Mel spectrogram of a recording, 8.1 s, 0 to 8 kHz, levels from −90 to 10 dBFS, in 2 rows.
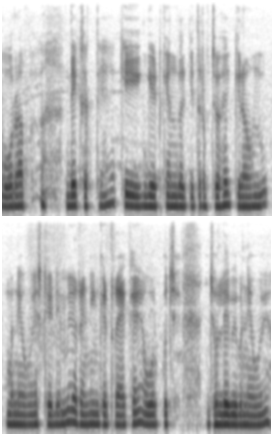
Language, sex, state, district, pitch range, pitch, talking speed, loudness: Hindi, male, Chhattisgarh, Korba, 140-150 Hz, 145 Hz, 230 wpm, -18 LUFS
